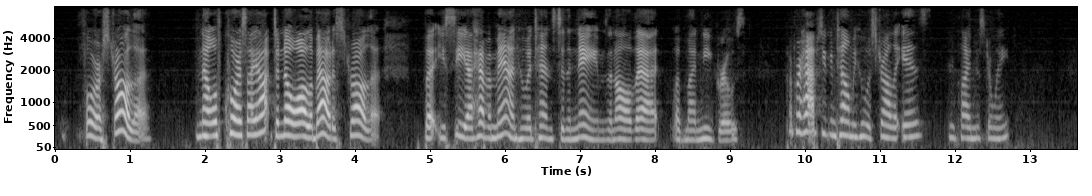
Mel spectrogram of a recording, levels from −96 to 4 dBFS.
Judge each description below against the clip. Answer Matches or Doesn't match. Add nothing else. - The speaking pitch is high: Matches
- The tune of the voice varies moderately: Matches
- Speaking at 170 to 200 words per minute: Matches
